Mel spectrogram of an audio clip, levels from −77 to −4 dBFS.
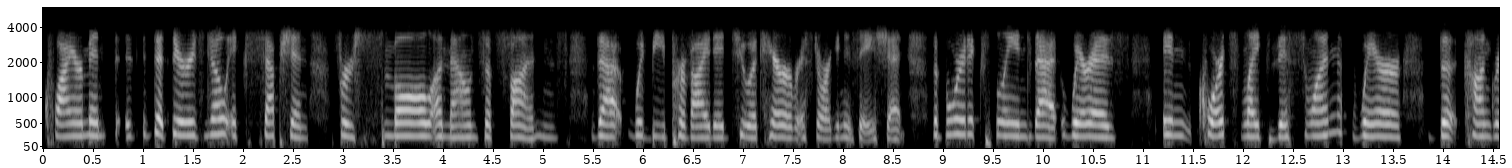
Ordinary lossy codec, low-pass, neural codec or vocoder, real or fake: MP3, 48 kbps; 5.4 kHz; codec, 16 kHz in and 24 kHz out, 1 kbps, XY-Tokenizer; fake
